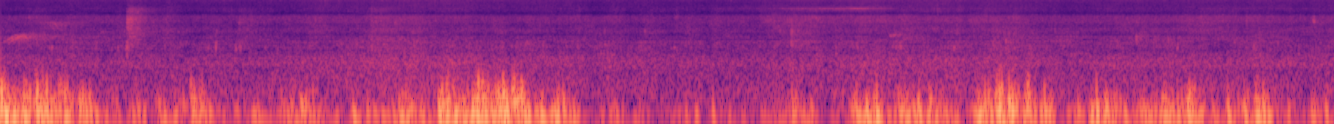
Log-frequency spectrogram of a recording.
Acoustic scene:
residential area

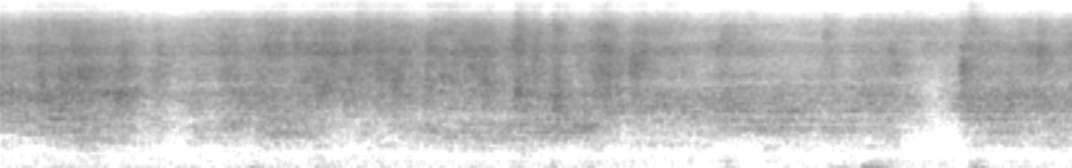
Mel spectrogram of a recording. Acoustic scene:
restroom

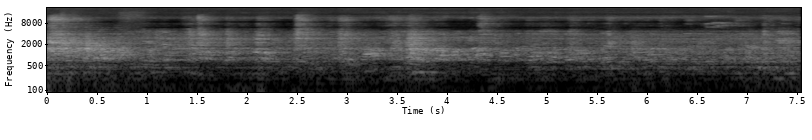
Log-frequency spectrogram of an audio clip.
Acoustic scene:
crowded indoor space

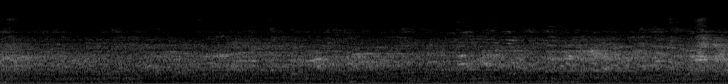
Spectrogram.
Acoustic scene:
residential area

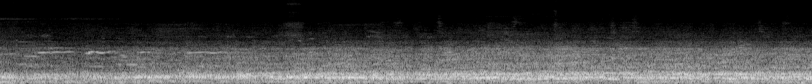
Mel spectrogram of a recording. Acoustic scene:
subway train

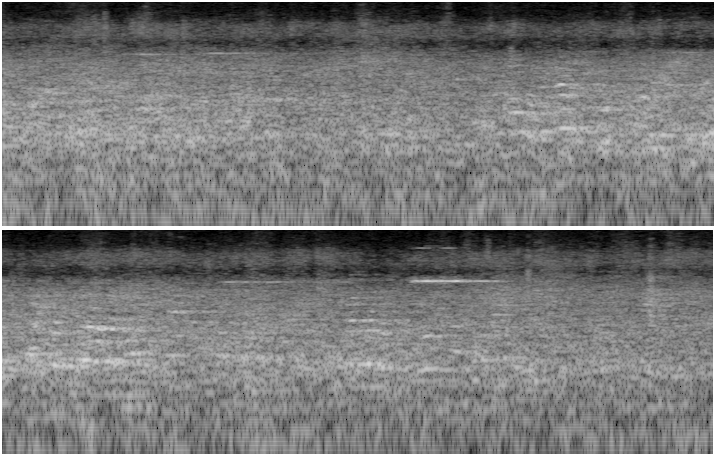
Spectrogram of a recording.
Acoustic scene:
subway station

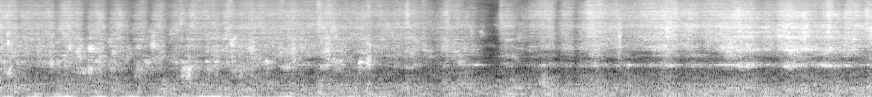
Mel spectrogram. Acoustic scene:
kitchen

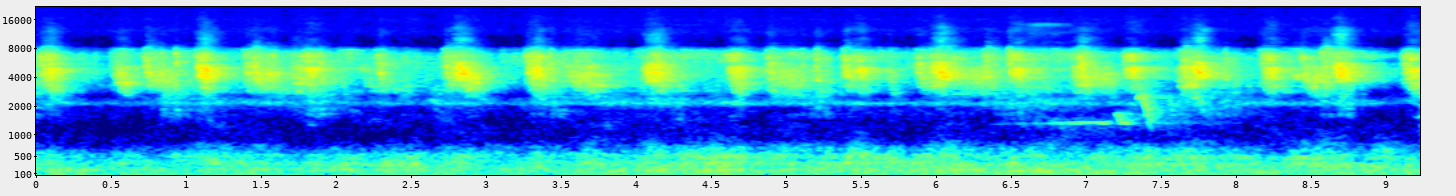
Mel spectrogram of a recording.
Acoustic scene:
park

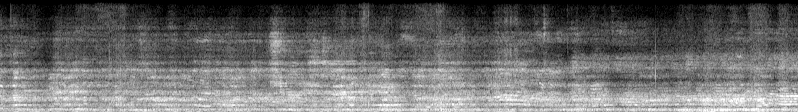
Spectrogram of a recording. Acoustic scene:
cafe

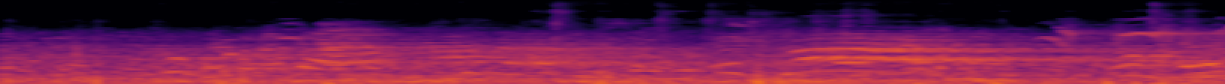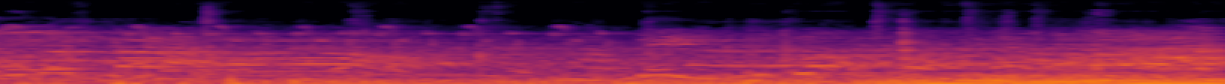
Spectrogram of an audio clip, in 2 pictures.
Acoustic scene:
park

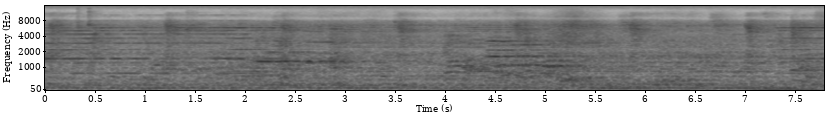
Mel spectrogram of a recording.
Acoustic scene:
cafe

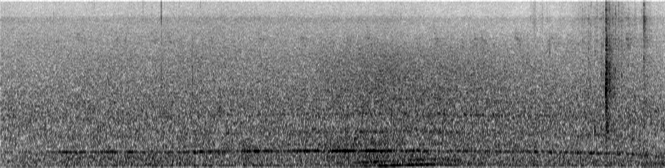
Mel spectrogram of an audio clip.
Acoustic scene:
residential area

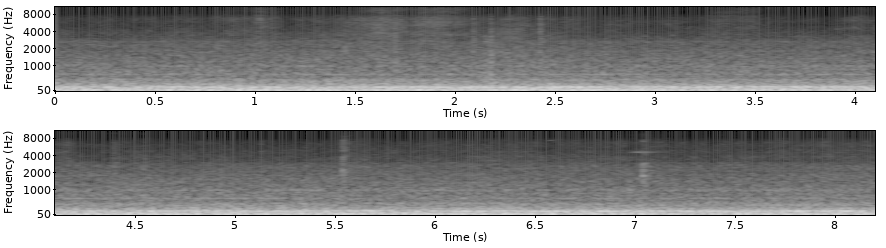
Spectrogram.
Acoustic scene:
car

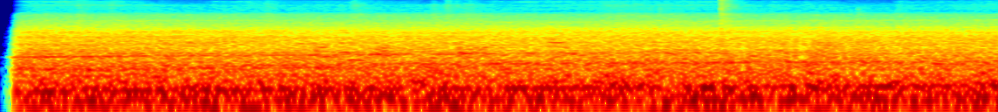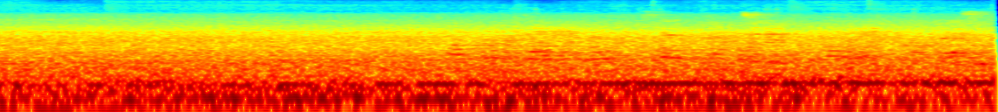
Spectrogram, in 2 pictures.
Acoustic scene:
subway train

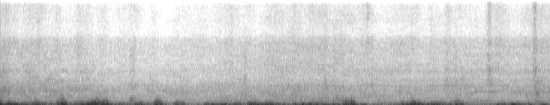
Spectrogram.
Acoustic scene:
residential area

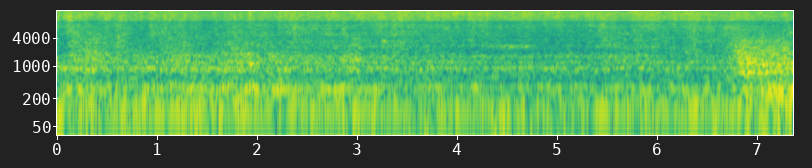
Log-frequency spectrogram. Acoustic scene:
restroom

